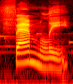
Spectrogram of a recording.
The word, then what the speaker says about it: family: En realidad, familia con la I latina que tiene ahí en esa palabra, no vamos a pronunciar la I latina, vamos a decir family, family.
